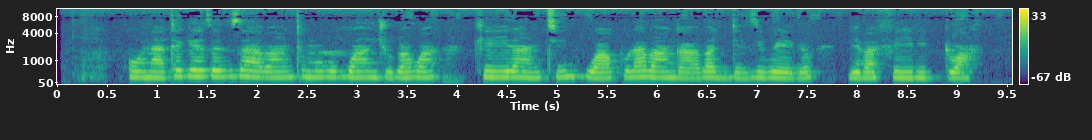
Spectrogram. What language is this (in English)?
Ganda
